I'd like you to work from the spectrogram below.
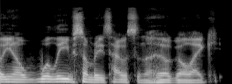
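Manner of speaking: ordinary talk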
